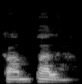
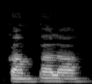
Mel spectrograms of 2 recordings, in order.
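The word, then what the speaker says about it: Kampala: And for starters, I forgot to tell you the capital city of uh Uganda is Campala. Campala. Some of you pronounce it Campala. Compala.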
